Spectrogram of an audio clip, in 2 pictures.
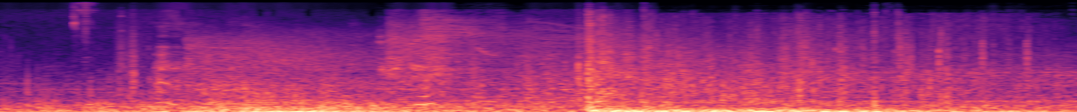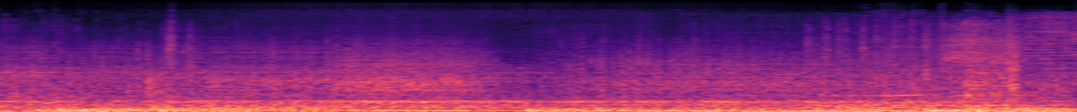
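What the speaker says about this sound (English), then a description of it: "Another explosion." Explosions go off in Horizon Zero Dawn in a loud, heavy, rumbling mix of deep booms and mechanical clatter, with one big blast near the middle and a steady roar running throughout.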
